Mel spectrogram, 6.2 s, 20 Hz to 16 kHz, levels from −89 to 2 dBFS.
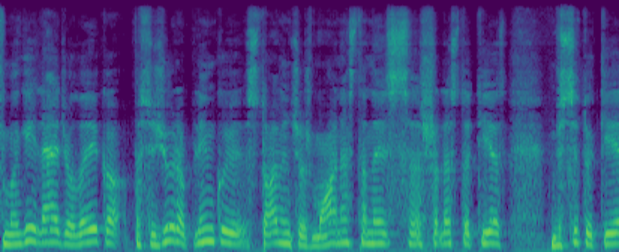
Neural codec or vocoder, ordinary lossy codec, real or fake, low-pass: vocoder, 48 kHz, 128 mel bands, Vocos; AAC, 48 kbps; fake; 14.4 kHz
